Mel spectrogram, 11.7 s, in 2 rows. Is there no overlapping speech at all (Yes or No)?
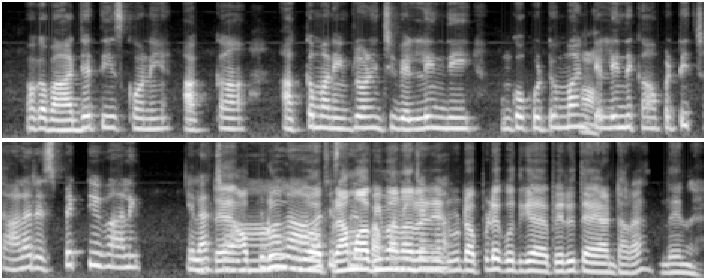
No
